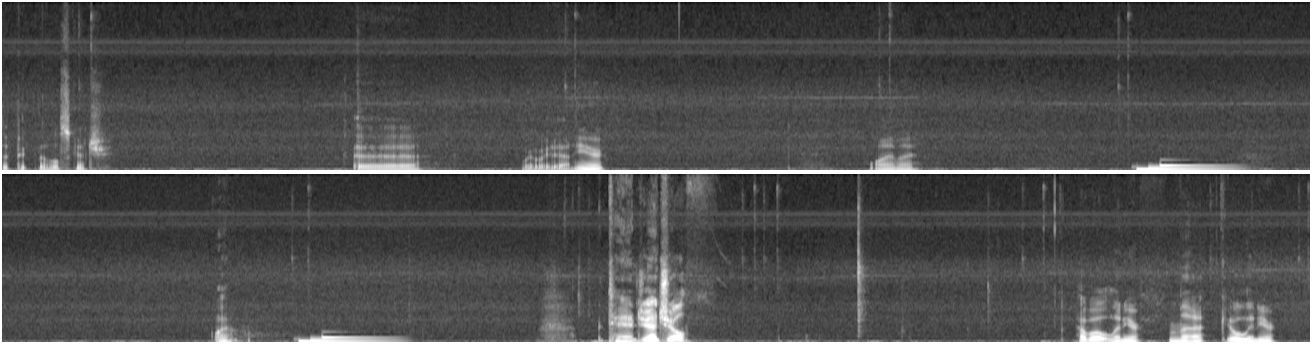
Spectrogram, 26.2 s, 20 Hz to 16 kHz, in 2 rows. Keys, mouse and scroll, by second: 0.8 click, 5.6 click, 8.8 click, 9.6 scroll down 1, 11.2 click, 16.0 click, 17.0 space, 18.6 Escape, 18.8 Escape, 20.5 click, 20.7 click, 22.4 scroll down 2, 22.7 scroll up 2, 22.9 Escape, 23.3 click, 25.2 click, 26.0 click.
